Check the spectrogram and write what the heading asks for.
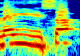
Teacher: ینقلب لیسا، یہاں پہ یا ساکن ہے لیکن اس سے پہلے زبر، تو یہاں پہ یا لین ہوگا. جس طریقے میں یا مدہ کو کھینچ کر پڑھتے ہیں یا لین کو ہم جلدی پڑھیں گے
